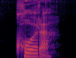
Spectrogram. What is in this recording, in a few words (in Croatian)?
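"kora", Croatian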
